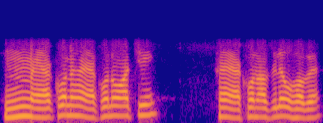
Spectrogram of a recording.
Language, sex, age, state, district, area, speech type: Bengali, male, 18-30, West Bengal, Purba Medinipur, rural, conversation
